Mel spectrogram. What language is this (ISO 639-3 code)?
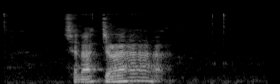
tha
